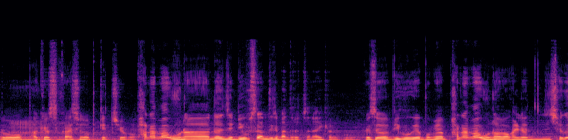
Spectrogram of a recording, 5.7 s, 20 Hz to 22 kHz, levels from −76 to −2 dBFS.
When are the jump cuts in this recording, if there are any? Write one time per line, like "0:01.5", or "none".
0:01.3
0:03.5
